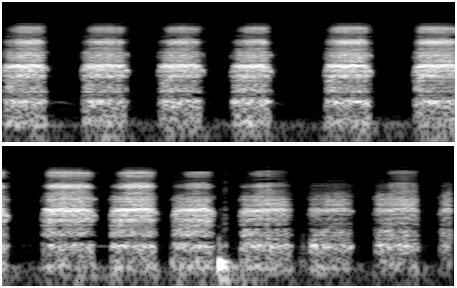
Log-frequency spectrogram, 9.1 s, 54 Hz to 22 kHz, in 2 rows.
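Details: Male and female barn owl mating inside nest box C just after midnight, 12:44 am, 29 December 2023, after the male's return; rasping, hissy screeches in even bursts, roughly one per second, about twelve in a row.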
